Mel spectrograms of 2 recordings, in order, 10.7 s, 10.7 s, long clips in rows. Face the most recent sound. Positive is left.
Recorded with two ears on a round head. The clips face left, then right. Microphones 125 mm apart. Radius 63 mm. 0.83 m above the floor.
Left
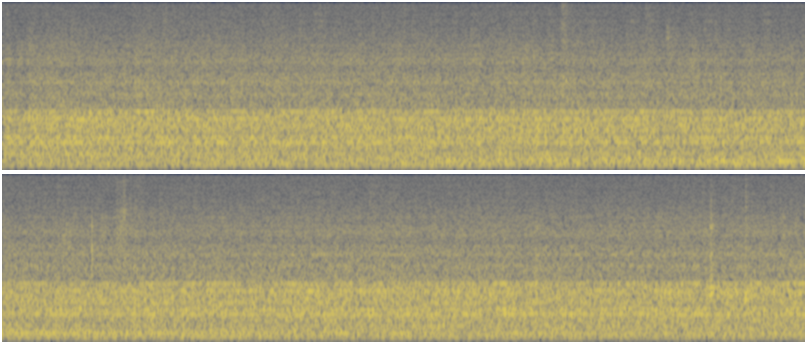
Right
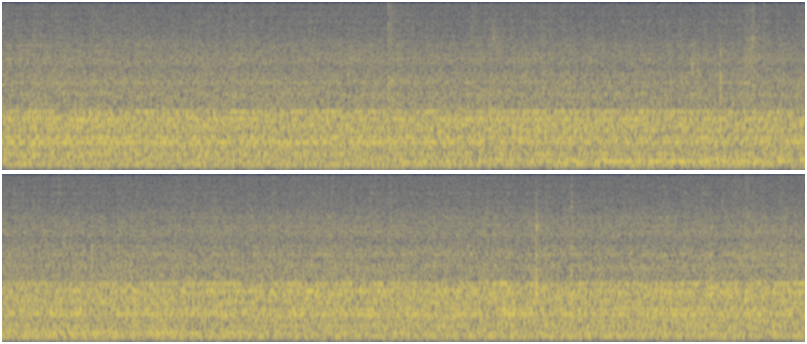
No sound to turn to.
